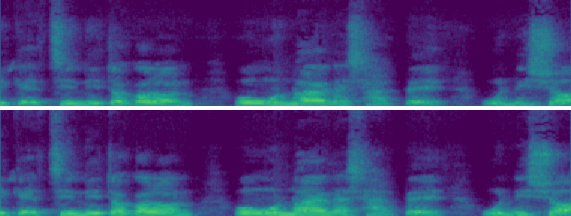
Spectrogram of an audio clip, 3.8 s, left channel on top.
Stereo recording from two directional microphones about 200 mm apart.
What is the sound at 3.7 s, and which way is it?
Speech, 50° right (ahead or behind).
